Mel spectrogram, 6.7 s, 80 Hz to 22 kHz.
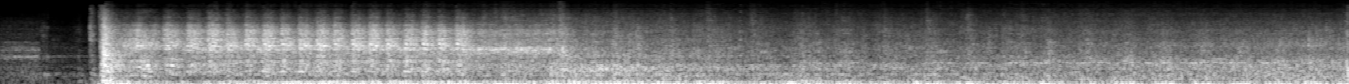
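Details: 1982 Jeep Scrambler, AMC 258 inline-six, Weber 32/36 carburetor with fuel pressure raised to 5, vacuum cap removed; previously doggy. Catches quickly, settles into steady even idle, no stumbling or hunting; runs healthy.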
